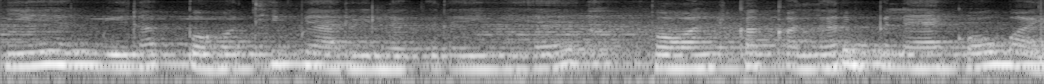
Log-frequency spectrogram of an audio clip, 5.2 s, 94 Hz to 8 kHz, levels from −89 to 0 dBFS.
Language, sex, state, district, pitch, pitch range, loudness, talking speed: Hindi, female, Haryana, Rohtak, 230 Hz, 220-255 Hz, -15 LUFS, 170 wpm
